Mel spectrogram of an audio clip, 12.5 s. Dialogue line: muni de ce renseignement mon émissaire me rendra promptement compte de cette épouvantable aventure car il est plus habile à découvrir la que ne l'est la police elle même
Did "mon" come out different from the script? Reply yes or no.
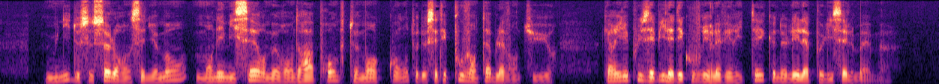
no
